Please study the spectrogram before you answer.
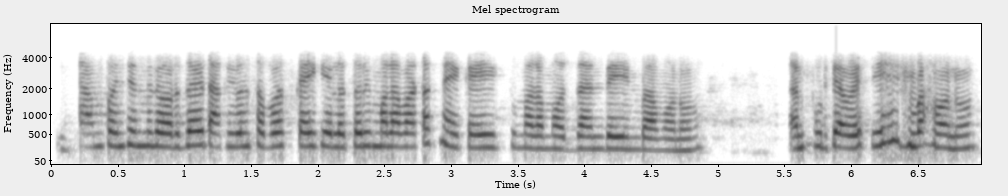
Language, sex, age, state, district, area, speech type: Marathi, female, 30-45, Maharashtra, Nagpur, rural, conversation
